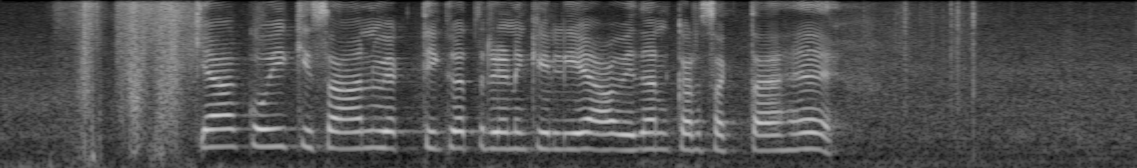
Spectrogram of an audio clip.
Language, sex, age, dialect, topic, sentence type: Hindi, female, 18-24, Marwari Dhudhari, banking, question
